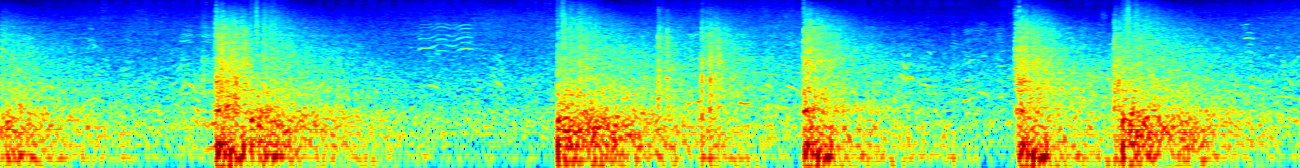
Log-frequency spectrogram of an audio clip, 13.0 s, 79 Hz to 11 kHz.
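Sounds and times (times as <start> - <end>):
fireworks bangs: 0.0 - 13.0.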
